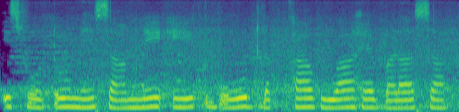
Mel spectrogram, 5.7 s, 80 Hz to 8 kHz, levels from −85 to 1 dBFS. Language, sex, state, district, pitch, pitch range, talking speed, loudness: Hindi, female, Uttar Pradesh, Lucknow, 220 Hz, 210-230 Hz, 115 wpm, -13 LUFS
